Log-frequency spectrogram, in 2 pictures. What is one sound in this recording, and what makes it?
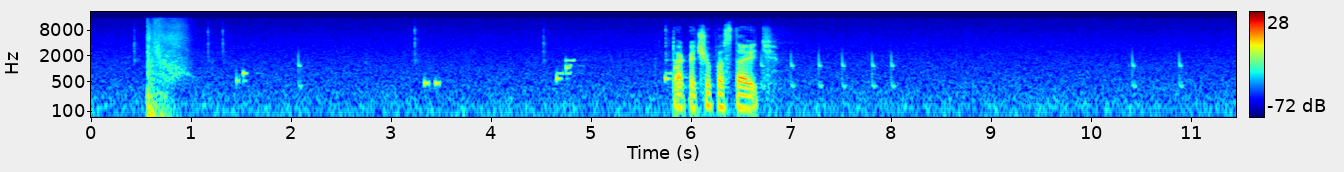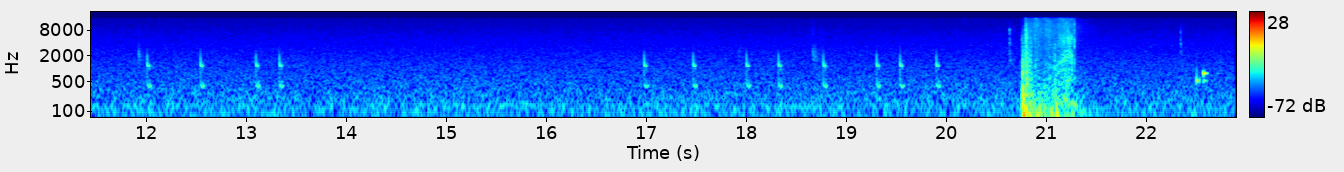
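Soft game menu clicks tick as items are browsed.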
